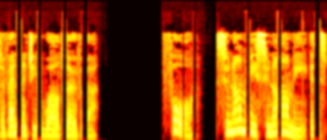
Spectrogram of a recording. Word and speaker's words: tsunami: over increasing demand of energy world over four Tsunami Tsunami is pronounced as tsunami it is a Japanese word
